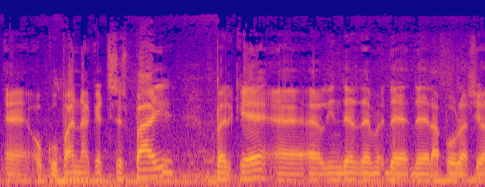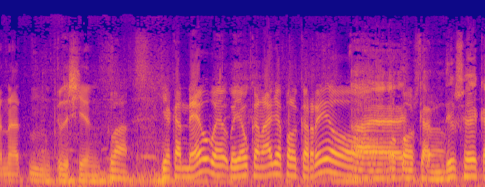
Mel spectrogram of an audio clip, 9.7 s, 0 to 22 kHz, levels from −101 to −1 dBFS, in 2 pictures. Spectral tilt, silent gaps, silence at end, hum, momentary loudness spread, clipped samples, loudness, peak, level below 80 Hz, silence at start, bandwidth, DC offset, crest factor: -5 dB/octave; none; 0 s; none; 7 LU; under 0.1%; -24 LUFS; -8 dBFS; -42 dBFS; 0 s; 16.5 kHz; under 0.1%; 16 dB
